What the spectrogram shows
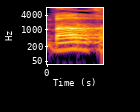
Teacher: را ساکن سے پہلے زبر ہے، را کو اپنے پر کرنا ہے، قاف کو موٹا کر کے پڑھیں گے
